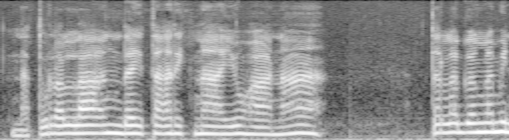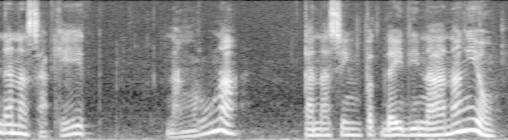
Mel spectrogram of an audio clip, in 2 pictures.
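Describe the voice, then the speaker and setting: Woman as young consoling friend, lower-pitched, dry recording, radio drama. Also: moderate pace, long pauses, no room sound, natural voice. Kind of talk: Ilocano radio drama acting.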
